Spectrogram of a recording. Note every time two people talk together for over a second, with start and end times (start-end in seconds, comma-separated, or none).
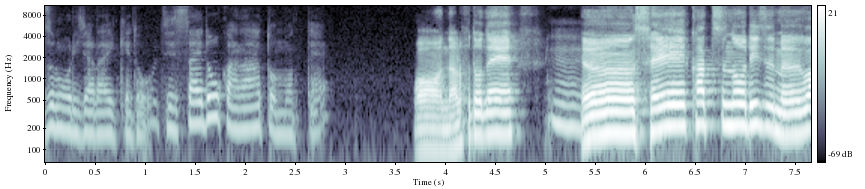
none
